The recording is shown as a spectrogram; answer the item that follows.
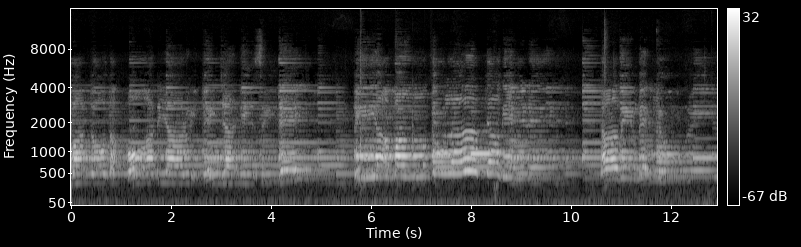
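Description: A song played back from a video: a singer's voice holding and sliding between sung notes over a guitar accompaniment. It sounds thin, with almost no bass.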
